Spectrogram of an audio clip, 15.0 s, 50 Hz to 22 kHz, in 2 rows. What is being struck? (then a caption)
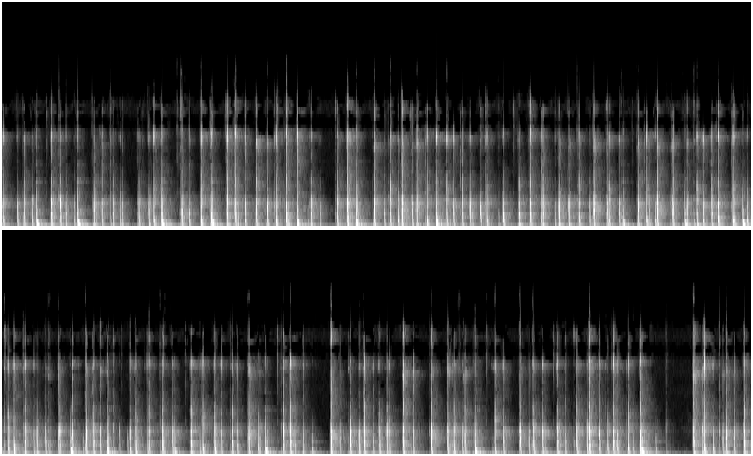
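Mechanical keyboard with PBT plastic keycaps. A white Keydous NJ80 mechanical keyboard with PBT plastic keycaps, a steel plate and foam inside is typed on continuously with the fingertips of both hands. The result is a rapid, dense stream of short, muted clacks with a low thocky body and very fast decay. There are brief pauses near 3, 11 and 14 seconds.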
